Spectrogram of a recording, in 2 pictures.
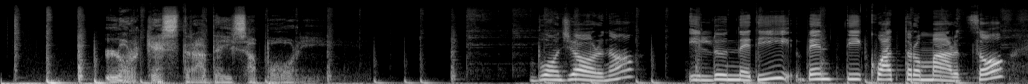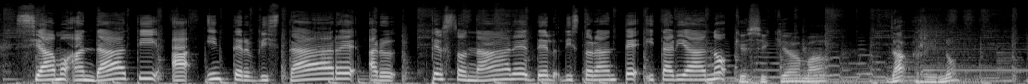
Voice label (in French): voix off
